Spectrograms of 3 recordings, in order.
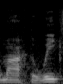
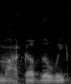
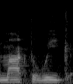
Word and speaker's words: Mock the Week: I'm still sorry that I pronounced it mock up the week the first time I saw it that was my mistake I did not know any better there was a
